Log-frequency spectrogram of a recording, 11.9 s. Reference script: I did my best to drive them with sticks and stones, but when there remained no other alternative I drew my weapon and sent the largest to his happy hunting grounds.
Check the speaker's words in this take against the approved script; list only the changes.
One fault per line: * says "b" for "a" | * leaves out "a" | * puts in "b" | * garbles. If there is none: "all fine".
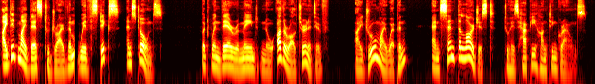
all fine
